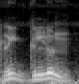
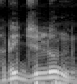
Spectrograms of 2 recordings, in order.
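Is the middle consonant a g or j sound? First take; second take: g; j. First: The middle consonant is g. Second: The middle consonant is j. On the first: This is the Egyptian colloquial form. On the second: This is the standard form.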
